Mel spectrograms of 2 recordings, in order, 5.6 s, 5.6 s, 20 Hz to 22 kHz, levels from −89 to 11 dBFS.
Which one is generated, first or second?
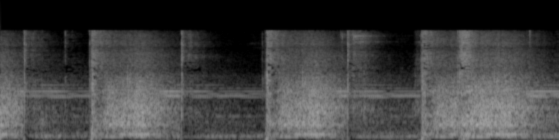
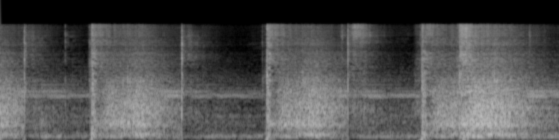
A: second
